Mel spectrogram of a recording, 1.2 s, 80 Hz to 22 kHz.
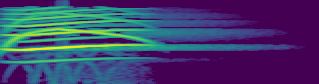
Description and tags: Moon Fauna - 138
Some synthetic animal vocalizations for you. Hop on your pitch bend wheel and make them even stranger. Distort them and freak out your neighbors.
creature, alien, synthetic, fauna, sfx, sound-effect, vocalization, animal, sci-fi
